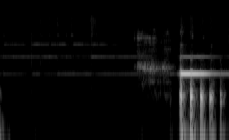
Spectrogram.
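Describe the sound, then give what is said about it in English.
A soft bell chime rings and its clear tone lingers steadily in the background before loud, choppy vocal bursts break in near the end. “Hit the bell.”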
